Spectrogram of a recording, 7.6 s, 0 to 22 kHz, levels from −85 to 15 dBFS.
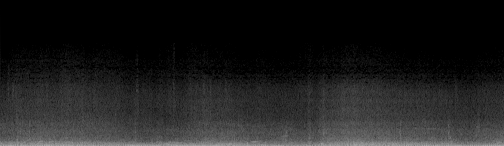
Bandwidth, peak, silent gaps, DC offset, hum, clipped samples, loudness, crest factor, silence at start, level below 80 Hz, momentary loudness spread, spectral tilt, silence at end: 11.5 kHz; -14 dBFS; none; under 0.1%; none; under 0.1%; -28 LUFS; 14 dB; 0 s; -44 dBFS; 4 LU; -7.5 dB/octave; 0 s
